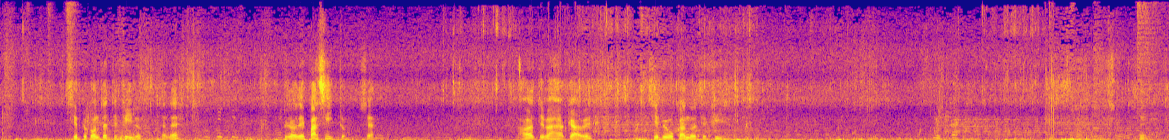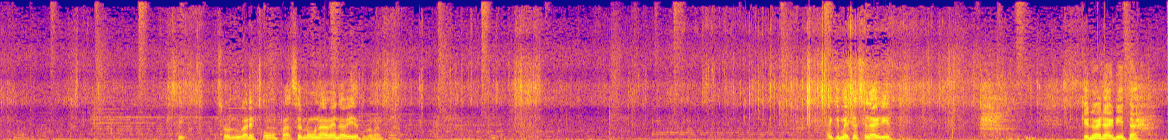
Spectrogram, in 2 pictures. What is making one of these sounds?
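Footsteps scuff and crunch on rock.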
